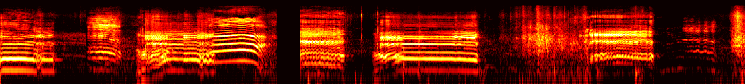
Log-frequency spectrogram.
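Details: Repeated sheep bleats, rich in harmonics and quavering, come in close succession. Several overlap or follow with brief gaps, and one short silence falls near the middle.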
